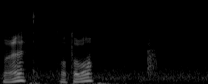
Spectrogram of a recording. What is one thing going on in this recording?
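A young man speaks briefly through a headset microphone.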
